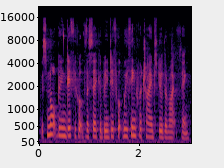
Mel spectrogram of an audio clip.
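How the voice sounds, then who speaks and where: Racing along at a medium pitch, a middle-aged woman delivers a workshop talk as a leadership coach and trainer. She tells lively stories, acts out the scenes, and keeps checking in with her audience: "Okay?"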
